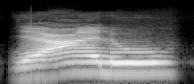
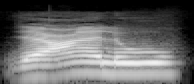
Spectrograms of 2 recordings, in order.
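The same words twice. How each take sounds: Both takes have the same delivery.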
